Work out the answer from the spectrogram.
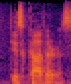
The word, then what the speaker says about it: Descartes: 法国没有这个哲学家，你是照英文的发音在翻译，应该照法文的发音翻译叫 Descartes。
